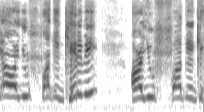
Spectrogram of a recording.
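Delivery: laughing while talking. Retelling a reply to a message from a group administrator: retelling laughing while talking. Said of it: "I just busted out laughing like".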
